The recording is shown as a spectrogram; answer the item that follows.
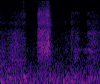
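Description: Near silence: room tone, with one faint, brief hiss just under a second in.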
